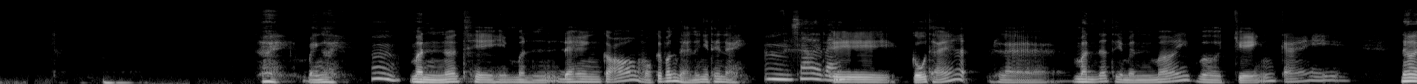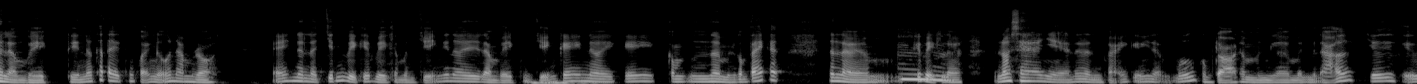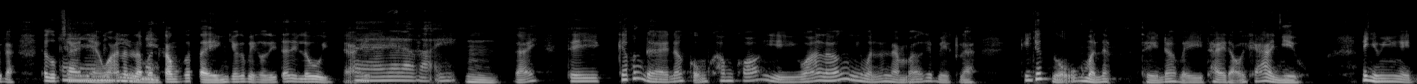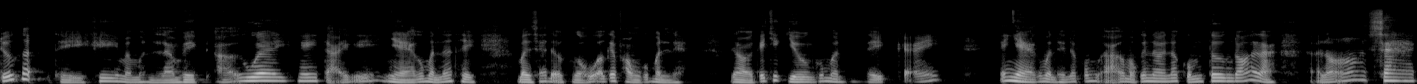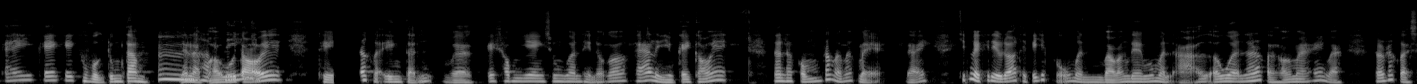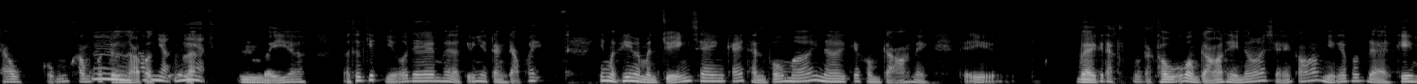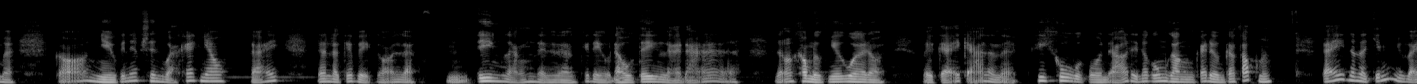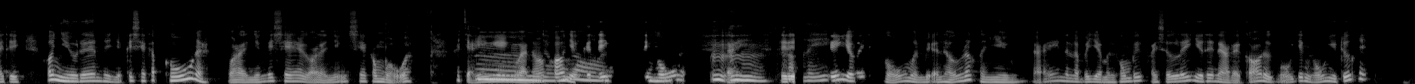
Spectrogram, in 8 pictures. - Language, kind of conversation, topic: Vietnamese, advice, Làm thế nào để tôi ngủ ngon hơn khi ở môi trường mới?
- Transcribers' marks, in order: static; other background noise; sigh; tapping; distorted speech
